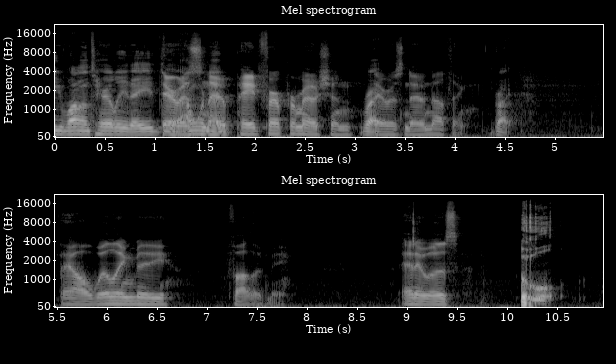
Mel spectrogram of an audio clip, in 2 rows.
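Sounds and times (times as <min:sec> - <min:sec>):
speech: 0:00.0 - 0:04.7, 0:05.5 - 0:07.8, 0:09.0 - 0:09.6, 0:10.2 - 0:10.5
burp: 0:10.2 - 0:10.6.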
